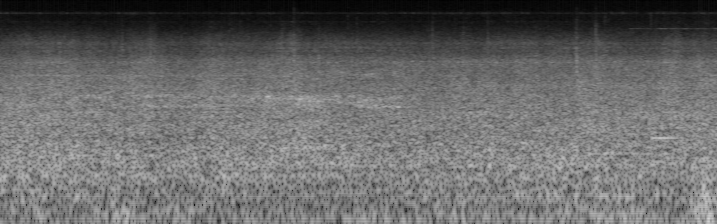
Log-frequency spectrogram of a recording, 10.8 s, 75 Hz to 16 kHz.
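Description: A plane comes in to land on runway 16 right at Sydney Airport, its steady broadband engine roar filling the whole stretch at constant loudness, with no voices over it.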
